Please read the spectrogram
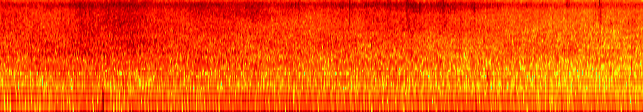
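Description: Motorboat engine running at a steady drone, with wind and rushing water around it.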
